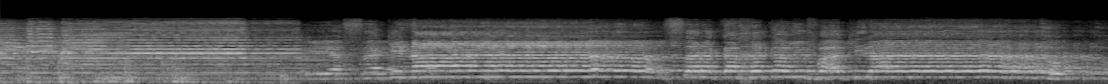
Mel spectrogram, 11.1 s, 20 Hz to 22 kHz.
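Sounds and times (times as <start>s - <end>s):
man chanting a lament: 3.0s - 11.0s.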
